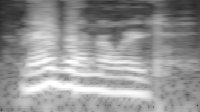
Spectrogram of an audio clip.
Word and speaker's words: Regenold: less controlled by jews my name reginald pronounced in german reganolt is very german and i thought a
